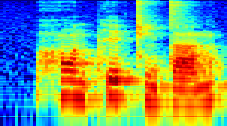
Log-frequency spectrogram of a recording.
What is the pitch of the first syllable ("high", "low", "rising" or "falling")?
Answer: falling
